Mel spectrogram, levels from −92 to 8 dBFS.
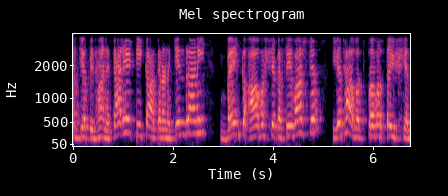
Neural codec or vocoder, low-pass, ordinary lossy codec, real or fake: vocoder, 44.1 kHz, 128 mel bands, Pupu-Vocoder; 3.6 kHz; none; fake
